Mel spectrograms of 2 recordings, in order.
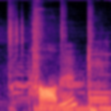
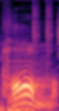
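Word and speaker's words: ผม: First, if you're a man, the most common way to say I is ผ ม This word has a rising tone. ผ ม not pom or pom. ผ ม If you're a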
